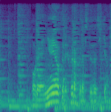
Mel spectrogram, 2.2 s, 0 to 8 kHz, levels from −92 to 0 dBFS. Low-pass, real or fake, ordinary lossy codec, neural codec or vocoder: 7.2 kHz; real; none; none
